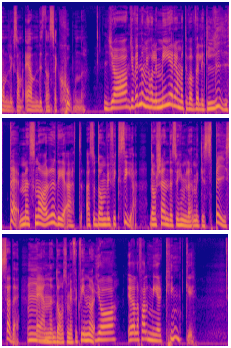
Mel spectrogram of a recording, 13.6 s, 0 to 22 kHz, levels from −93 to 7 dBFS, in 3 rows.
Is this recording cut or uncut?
cut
